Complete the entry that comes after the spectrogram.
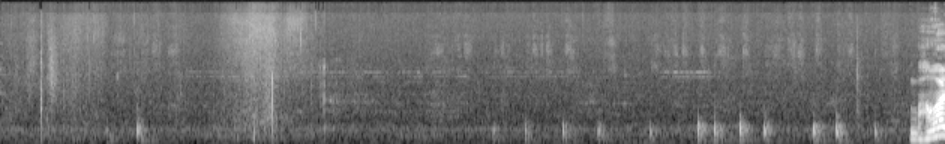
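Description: Chalk or marker taps and scratches on a classroom board during a physics lesson on eddy currents, arriving as a quiet series of short strokes that quicken toward the end, with brief speech at the close.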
